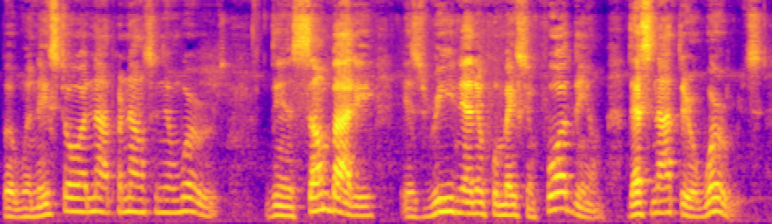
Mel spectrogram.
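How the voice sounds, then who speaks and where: A man's voice: on the high side, animated, a little slow, darkish tone. A man hosting a casual talk show, preachy and emphatic, who often asks leading questions. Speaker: podcast host. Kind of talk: casual conversational commentary.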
